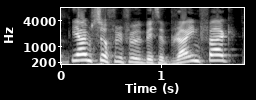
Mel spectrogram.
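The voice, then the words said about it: West Country English accent. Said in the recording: “Do it in the West Country accent ... my accent ... not the Black Country accent”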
